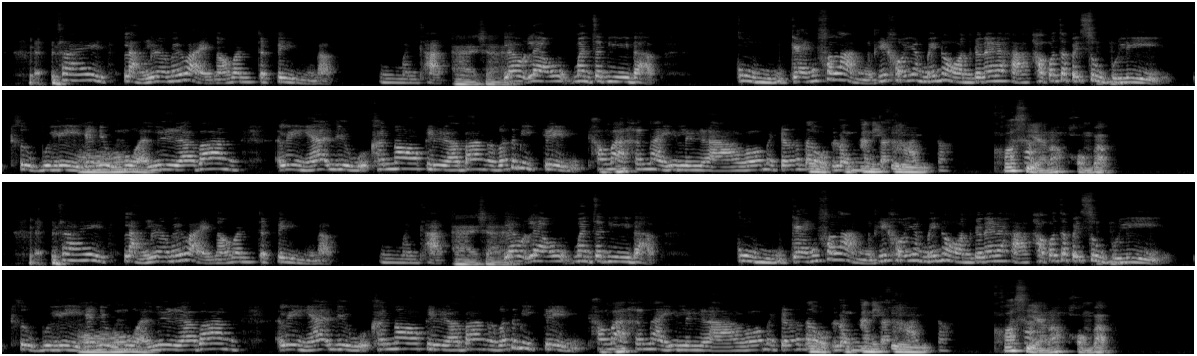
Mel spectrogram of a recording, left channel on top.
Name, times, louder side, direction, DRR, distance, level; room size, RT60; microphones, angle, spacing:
voice 1, 0.6-3.3 3.8-4.4 5.0-6.5 7.3-11.7 12.0-21.1 22.1-22.3, left 2 dB, 50° left, 1.1 m, -27 dB
voice 2, 4.5-5.1 12.7-13.4 18.0-18.2 20.0-21.2 21.8-23.0, equal, 5° right, 0.5 m, -24 dB
2.6 x 2.2 x 3.0 m
head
